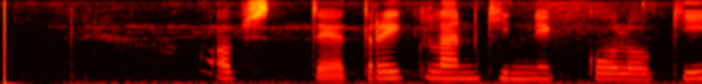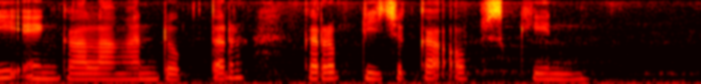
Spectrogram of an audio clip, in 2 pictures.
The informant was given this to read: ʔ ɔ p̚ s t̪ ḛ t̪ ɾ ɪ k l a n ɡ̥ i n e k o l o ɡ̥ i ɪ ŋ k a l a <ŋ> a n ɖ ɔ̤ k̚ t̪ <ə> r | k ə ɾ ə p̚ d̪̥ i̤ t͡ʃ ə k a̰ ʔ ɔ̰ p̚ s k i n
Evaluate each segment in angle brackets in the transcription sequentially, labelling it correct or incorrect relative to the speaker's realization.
correct, correct

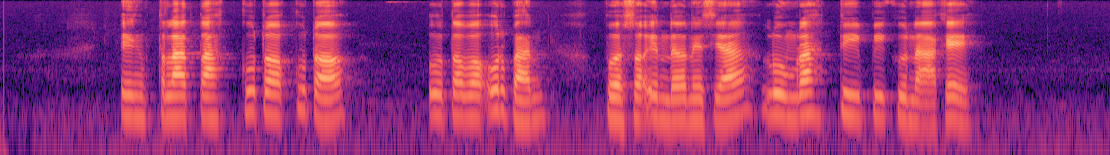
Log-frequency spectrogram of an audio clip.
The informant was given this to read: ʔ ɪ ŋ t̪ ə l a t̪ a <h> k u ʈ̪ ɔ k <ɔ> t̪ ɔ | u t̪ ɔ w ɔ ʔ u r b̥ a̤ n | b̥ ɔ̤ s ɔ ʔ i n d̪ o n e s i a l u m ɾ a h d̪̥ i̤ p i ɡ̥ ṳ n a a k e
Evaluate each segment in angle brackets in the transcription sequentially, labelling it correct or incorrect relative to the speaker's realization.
correct, incorrect: u

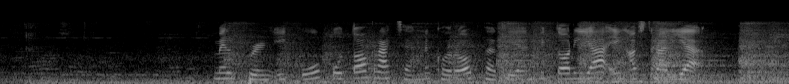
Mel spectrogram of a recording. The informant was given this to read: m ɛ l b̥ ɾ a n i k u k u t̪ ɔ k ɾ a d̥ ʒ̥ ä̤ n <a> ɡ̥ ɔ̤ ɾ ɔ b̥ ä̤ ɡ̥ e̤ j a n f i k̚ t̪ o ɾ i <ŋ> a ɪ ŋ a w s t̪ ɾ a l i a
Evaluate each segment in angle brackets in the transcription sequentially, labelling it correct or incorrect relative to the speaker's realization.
incorrect: ə, incorrect: none

